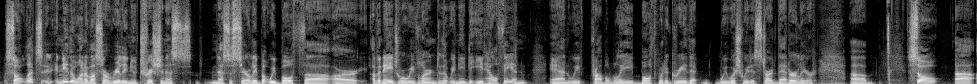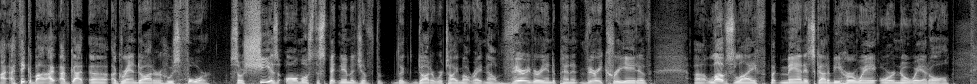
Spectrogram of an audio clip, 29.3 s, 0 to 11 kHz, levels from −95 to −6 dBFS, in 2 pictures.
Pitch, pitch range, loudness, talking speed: 105 Hz, 100-120 Hz, -20 LUFS, 190 wpm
